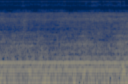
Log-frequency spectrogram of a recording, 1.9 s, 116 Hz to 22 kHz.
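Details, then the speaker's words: 1977 Lincoln Mark V derby car with 302 from an 1989 Mercury Grand Marquis, on connecting ground before start: steady even mid-pitched hum for two seconds, electric fuel pump priming normally. "okay now we can hook this up and you should hear the shield pump there she goes"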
